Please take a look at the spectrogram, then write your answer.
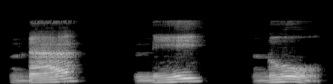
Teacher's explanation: Nah, jadi ada suara ee dengung di hidung kita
